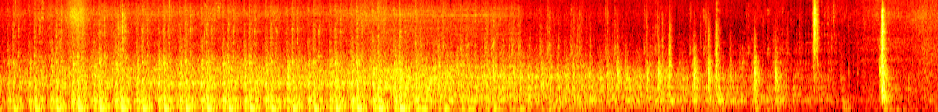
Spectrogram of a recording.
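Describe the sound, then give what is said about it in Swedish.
The two-cylinder engine of a restored vintage Victor tractor idles with a steady, low thumping pulse, loud and regular at first, then settling into a smoother rumble, with a sharp knock near the end. “Men mest klappar nog hjärtat i tvåcylindrig Victor-takt.”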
